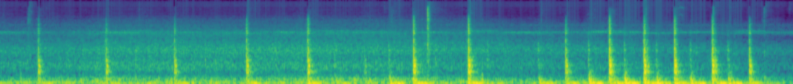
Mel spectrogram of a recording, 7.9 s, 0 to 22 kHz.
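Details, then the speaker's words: 2003 Honda Civic EX front driver-side ball joint, boot completely ripped and grease gone, wheel shaken by hand under the car: sharp dry knocks quickening to about four a second; worn, loose ball joint. "So I think you guys can easily tell that this ball joint is worn out. You can see all the play in there, all the movement, and you can also hear it as well."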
